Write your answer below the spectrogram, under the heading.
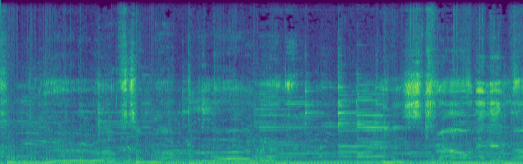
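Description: A young man singing a pop ballad live into a handheld microphone, amplified through the stage PA over an instrumental backing.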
